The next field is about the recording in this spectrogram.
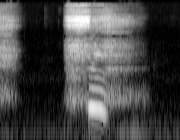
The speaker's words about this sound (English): Sorry again. I rebuke all of these yawns in the name of Jesus.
